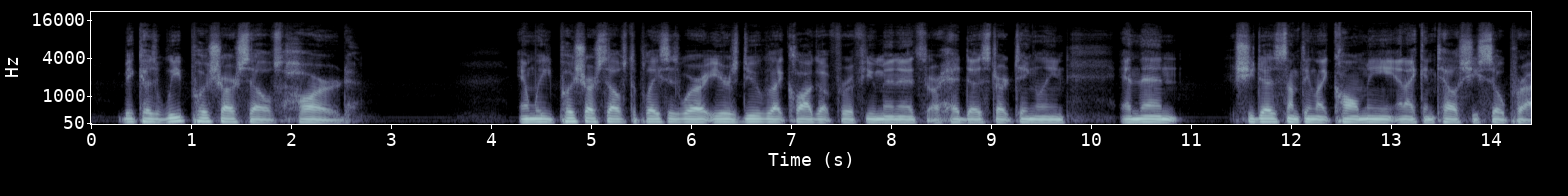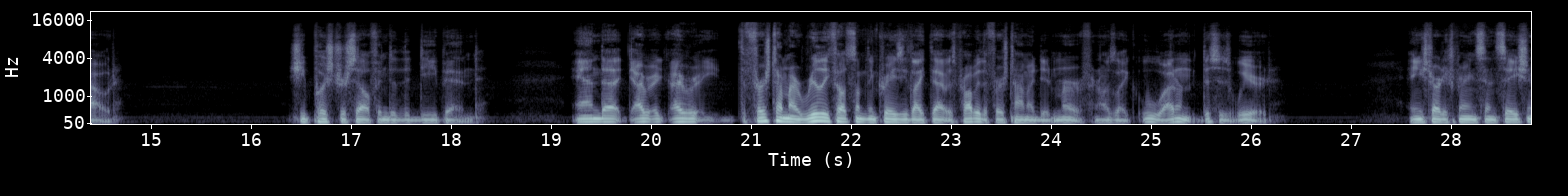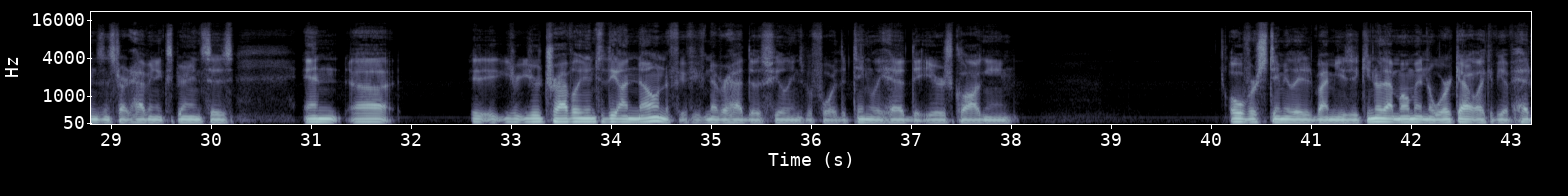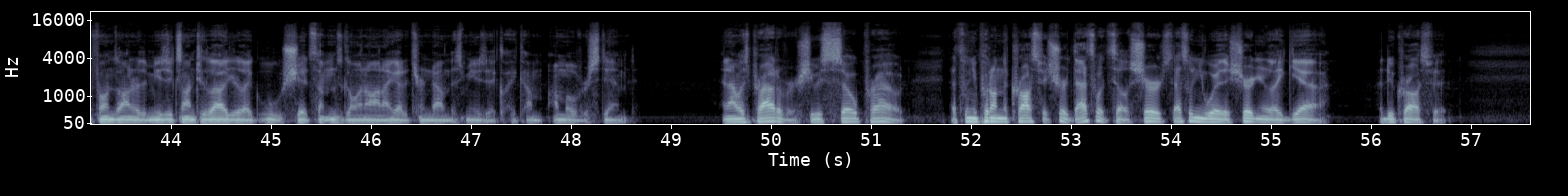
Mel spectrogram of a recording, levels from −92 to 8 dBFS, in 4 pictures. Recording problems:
none

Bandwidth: 14.5 kHz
